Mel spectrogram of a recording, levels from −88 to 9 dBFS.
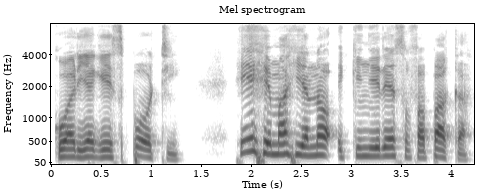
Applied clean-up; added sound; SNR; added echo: none; none; none; none.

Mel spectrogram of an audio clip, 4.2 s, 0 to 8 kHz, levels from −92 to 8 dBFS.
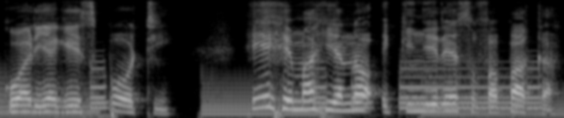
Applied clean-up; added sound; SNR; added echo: none; Piano; 12 dB; none.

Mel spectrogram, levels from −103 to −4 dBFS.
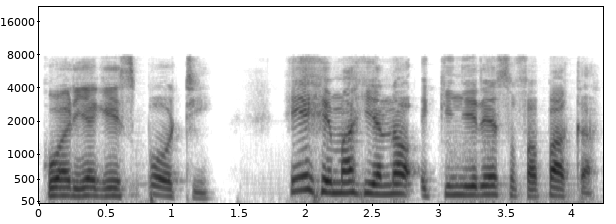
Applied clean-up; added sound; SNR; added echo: neural separator model SepFormer DNS4.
